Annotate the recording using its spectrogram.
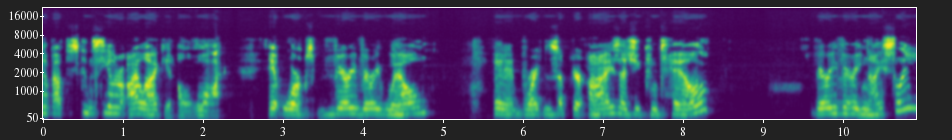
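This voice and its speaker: Here is a woman with an unremarkable speaking voice at a medium pitch. Her pitch varies in an ordinary way, and her pace is moderate. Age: 60s. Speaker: beauty vlogger. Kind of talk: makeup tutorial. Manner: casual, chatty.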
